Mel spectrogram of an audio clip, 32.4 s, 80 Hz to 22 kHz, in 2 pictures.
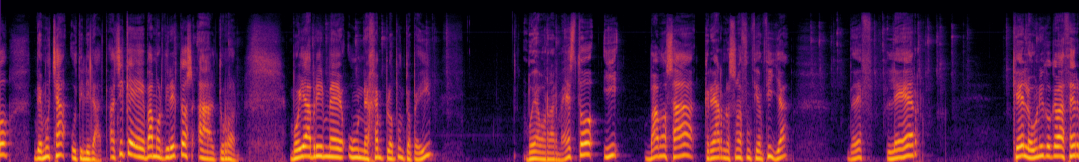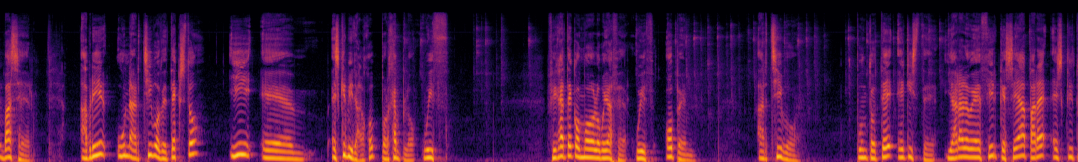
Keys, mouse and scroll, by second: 2.9 super+l, 3.4 super+l, 4.3-6.2 typing, 6.4 Right, 6.7 Return, 8.0-9.1 typing, 11.9-15.5 typing, 15.8 Return, 21.8-30.8 typing, 31.8-32.3 typing.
